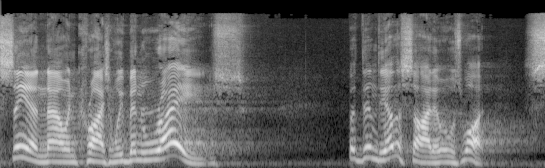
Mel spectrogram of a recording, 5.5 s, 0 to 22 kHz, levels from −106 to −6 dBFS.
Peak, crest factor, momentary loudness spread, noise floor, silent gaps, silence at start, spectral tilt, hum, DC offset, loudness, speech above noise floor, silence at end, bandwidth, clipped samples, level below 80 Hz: -6 dBFS; 18 dB; 9 LU; -64 dBFS; none; 0 s; -1.5 dB/octave; none; under 0.1%; -22 LUFS; 41 dB; 0 s; 16 kHz; under 0.1%; -70 dBFS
